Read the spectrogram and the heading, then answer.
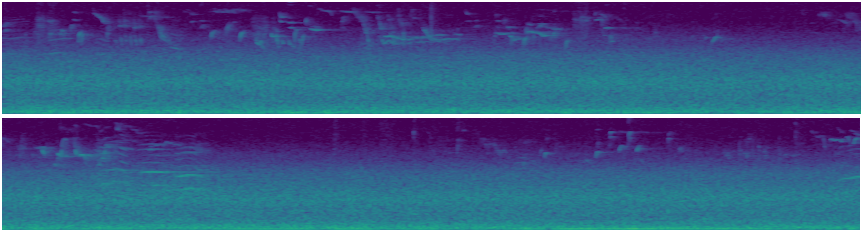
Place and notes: The Poplars Roseworth Avenue The Grove Stoneyhurst Road West Stoneyhurst Road The Quarry Park
Above the traffic noise of Matthew Bank
two women watch their children play
A man limps slowly by
perhaps anticipating icy steps to come
Blackbirds toss the leaf litter
beneath the ash trees
Small birds move through the trees and bushes
on the other side of the park
England, United Kingdom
